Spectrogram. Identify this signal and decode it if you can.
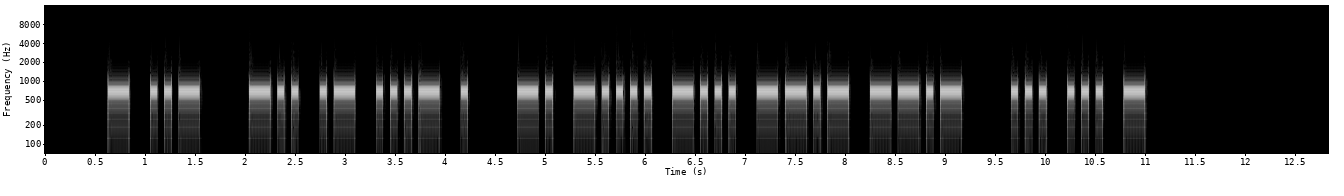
Morse code, heard as a keyed tone, about 17 wpm, 700 Hz. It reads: TU DAVE N6BQQ SST
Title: K1USN SST QSO Practice - 17wpm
